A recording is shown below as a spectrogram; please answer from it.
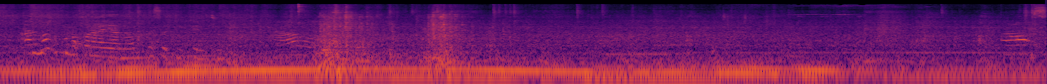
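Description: Double-decker bus engine and drivetrain rumbling low and steady beneath the upper deck while the bus moves, louder through the middle and easing off near the end. Two short hisses come a few seconds in, and voices are heard near the start.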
